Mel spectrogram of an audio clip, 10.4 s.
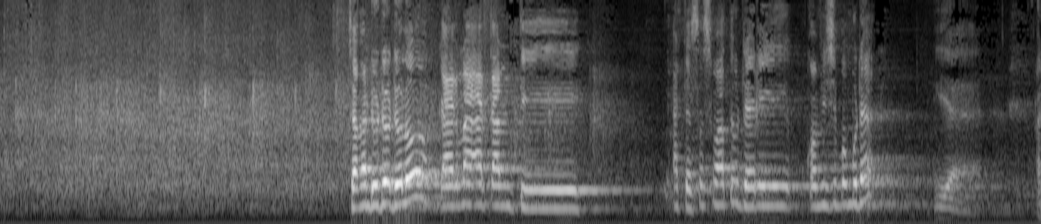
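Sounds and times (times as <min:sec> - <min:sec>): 
congregation clapping to welcome new university students at a church service: 0:00.0 - 0:06.2
speech: 0:03.5 - 0:06.0, 0:06.8 - 0:09.8.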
